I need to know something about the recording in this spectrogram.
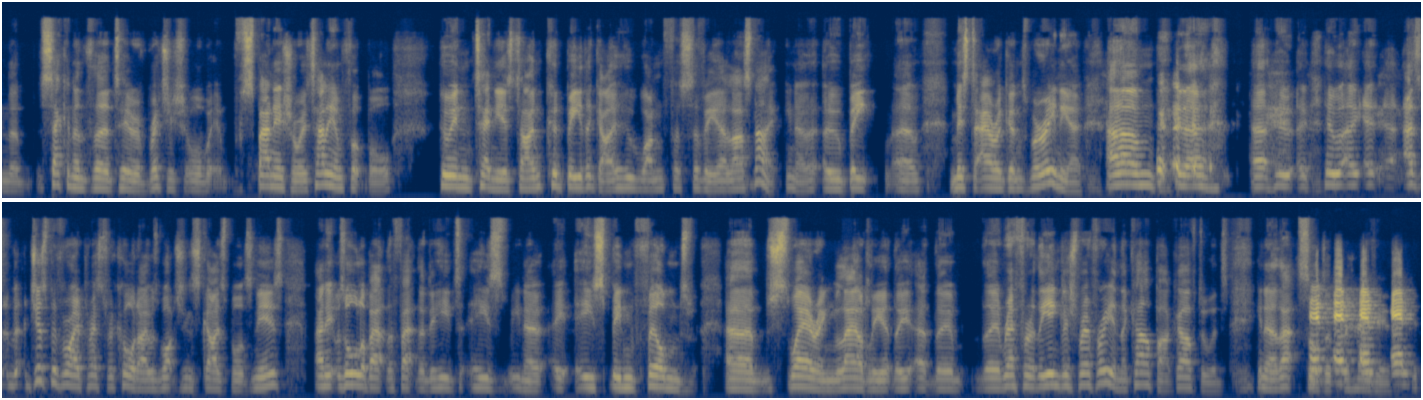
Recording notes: This interview was recorded on 1st June 2023 via Zoom.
